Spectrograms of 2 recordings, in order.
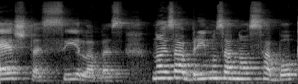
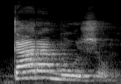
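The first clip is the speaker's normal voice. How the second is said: ordinary talk, nothing marked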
